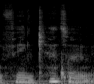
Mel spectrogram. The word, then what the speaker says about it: fianchetto: Okay, I'm going to take her and fianchetto, I think. Or fianchetto, if you prefer that pronunciation. I like the cello sound.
